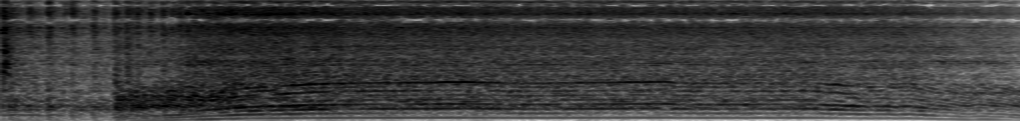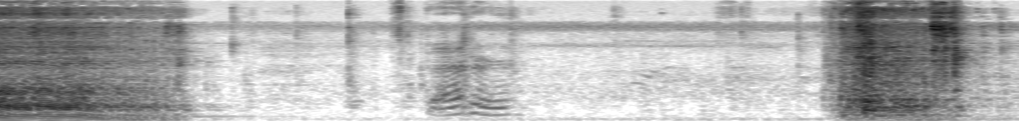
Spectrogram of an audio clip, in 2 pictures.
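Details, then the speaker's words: Ryobi two-stroke leaf blower from a trade, during carburettor adjustment: buzz sags steadily in pitch for a few seconds then cuts out dead; poor idle and stalls, owner suspects idle speed needs turning up. "better doesn't idle maybe I need to turn the idle up instead of just adjusting the carburetor"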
